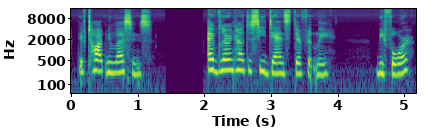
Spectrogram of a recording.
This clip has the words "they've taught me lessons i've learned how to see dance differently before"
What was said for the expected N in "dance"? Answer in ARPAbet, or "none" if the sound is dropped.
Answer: N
